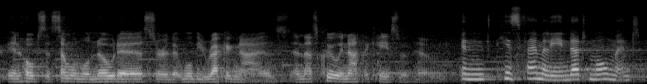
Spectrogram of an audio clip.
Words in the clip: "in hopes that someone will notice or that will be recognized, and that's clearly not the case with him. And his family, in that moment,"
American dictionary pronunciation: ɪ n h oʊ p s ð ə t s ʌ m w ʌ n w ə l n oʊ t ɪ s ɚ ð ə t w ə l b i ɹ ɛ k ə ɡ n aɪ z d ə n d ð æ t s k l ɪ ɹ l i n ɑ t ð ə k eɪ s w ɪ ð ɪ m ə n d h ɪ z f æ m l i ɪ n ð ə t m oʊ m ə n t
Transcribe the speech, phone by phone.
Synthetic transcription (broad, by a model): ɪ n h oʊ p s ð ə t s ʌ m w ʌ n w ə l n oʊ t ɪ s ɚ ð ə t w ə l b i ɹ ɛ k ə ɡ n aɪ z d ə n ð æ t s k l ɪ ɹ l i n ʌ t ð ə k eɪ s w ɪ ð ɪ m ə n h ɪ z f æ m l i ɪ n ð ə t m oʊ m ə n t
